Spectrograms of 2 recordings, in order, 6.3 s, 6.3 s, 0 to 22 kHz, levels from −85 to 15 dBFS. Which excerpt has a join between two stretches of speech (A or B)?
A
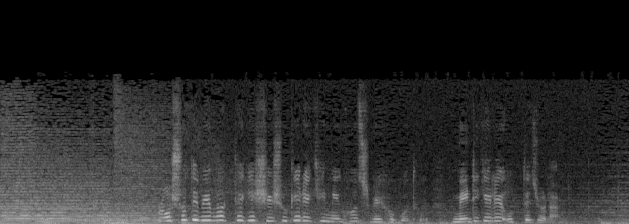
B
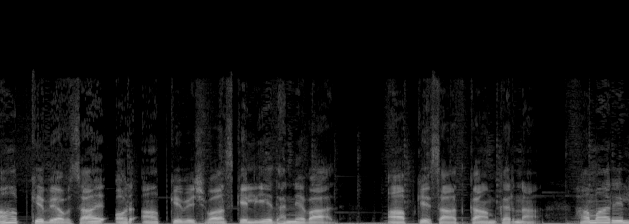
A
